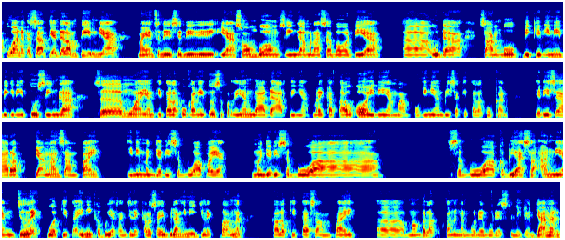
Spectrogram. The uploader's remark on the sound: Audio Zoominar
